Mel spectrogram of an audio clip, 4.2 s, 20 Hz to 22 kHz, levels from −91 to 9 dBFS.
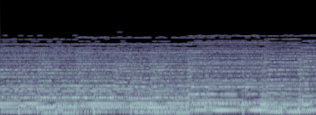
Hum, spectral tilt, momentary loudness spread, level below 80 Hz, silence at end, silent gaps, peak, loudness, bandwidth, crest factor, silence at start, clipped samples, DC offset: none; -4.5 dB/octave; 1 LU; -44 dBFS; 0 s; none; -8 dBFS; -20 LUFS; 7.4 kHz; 12 dB; 0 s; under 0.1%; under 0.1%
